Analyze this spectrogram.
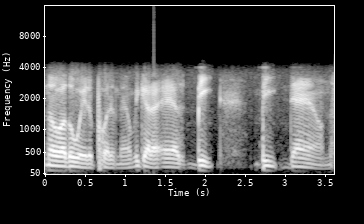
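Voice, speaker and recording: The voice has an American accent and a monotone, flat intonation. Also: man. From US East Coast. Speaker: caller. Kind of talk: phone-in message.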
